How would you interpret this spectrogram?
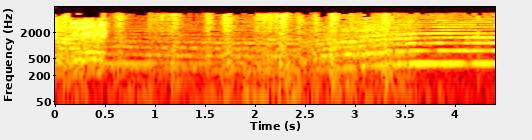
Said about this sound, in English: You know, I don't normally play air raid sirens and marching, but just to set the flavor here, I've been playing it quite a bit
